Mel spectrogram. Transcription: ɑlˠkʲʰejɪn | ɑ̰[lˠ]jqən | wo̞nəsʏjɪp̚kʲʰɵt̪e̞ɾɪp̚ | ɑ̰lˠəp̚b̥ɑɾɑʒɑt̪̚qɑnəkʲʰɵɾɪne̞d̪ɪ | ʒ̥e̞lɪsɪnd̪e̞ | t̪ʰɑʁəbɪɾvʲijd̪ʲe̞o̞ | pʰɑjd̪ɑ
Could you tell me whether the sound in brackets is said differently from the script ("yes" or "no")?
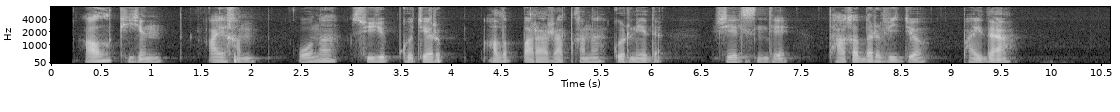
yes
